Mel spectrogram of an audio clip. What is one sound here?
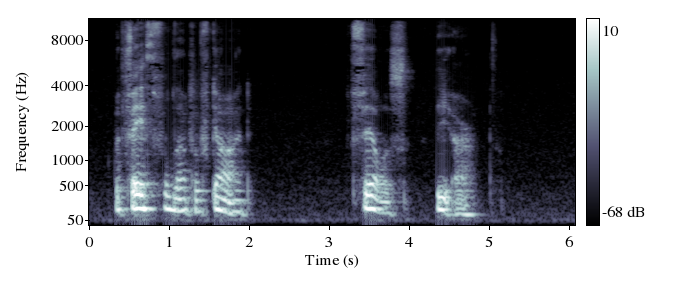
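An elderly woman speaks calmly and close up, in short phrases with pauses.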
